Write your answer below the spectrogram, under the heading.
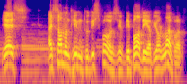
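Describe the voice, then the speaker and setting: A man acting a melodramatic, guilt-ridden gentleman in an improvised 1920s radio soap, with halting, ornate phrasing. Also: medium pitch, animated, faint music behind. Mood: grave confession. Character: melodramatic gentleman confessing to his darling, grandly guilt-ridden.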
